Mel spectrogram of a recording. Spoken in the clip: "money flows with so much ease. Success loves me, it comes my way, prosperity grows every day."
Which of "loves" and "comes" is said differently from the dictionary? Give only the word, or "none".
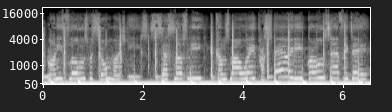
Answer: none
